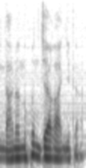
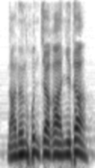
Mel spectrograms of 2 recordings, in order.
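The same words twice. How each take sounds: First: It is said in a tiny, faint voice. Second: It is said in a clearly louder voice.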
